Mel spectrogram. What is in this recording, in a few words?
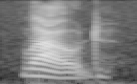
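"loud", US English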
